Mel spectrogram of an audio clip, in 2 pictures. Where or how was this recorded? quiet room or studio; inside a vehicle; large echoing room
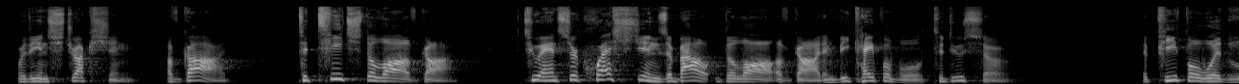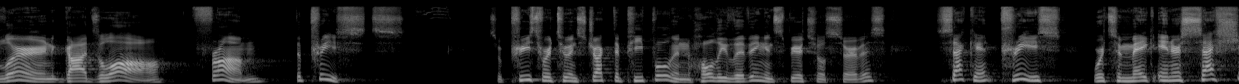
large echoing room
